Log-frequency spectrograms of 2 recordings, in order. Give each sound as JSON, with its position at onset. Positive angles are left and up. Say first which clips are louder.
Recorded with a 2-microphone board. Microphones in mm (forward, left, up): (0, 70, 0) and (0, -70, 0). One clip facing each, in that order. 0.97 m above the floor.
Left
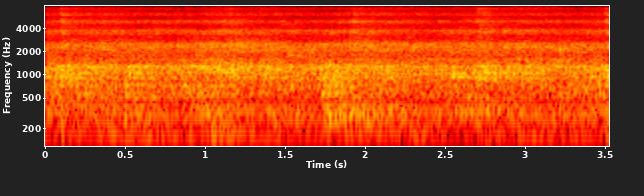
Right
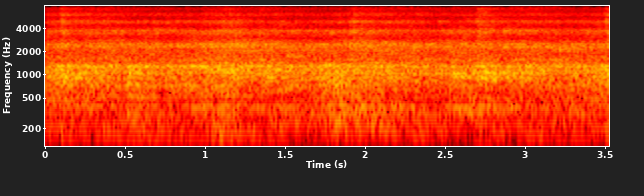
{"t": 0.0, "sound": "running water", "louder": "left 1 dB", "side_deg": 45, "distance_m": 0.7}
